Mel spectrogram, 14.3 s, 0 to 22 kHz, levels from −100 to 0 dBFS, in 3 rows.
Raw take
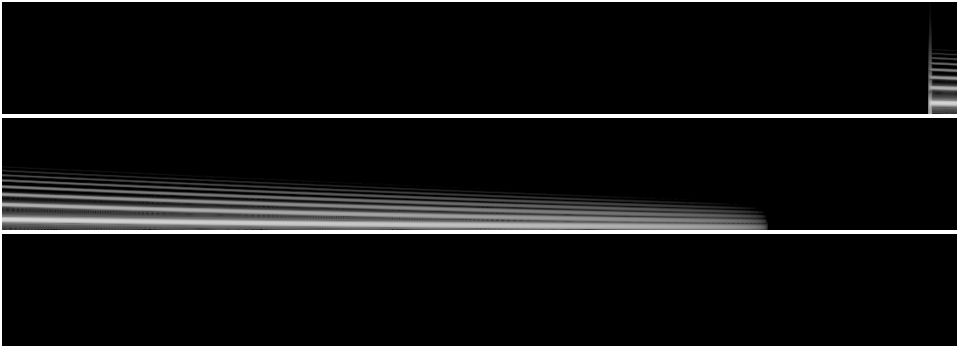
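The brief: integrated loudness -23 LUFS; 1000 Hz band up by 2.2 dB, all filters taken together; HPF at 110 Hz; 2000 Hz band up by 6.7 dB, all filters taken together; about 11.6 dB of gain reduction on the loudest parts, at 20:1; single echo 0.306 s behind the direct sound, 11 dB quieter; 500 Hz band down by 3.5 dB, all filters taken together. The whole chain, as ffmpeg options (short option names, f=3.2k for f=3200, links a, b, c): -af "highpass=110,equalizer=f=500:t=o:g=-7,equalizer=f=1k:t=o:g=4.5,equalizer=f=2k:t=o:g=8,acompressor=threshold=-32dB:ratio=20,aecho=1:1:306:0.282,volume=13dB"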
